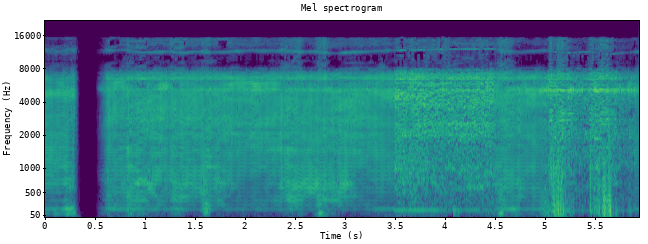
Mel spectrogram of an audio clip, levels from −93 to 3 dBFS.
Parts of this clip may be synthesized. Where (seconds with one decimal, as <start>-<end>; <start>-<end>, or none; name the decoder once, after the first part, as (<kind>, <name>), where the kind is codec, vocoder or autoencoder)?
0.0-3.5 (vocoder, BigVGAN v2); 4.5-5.0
